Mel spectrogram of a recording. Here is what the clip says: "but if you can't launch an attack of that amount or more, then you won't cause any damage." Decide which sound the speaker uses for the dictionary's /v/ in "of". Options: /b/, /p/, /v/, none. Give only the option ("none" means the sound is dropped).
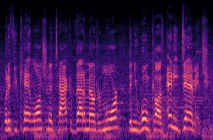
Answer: /v/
